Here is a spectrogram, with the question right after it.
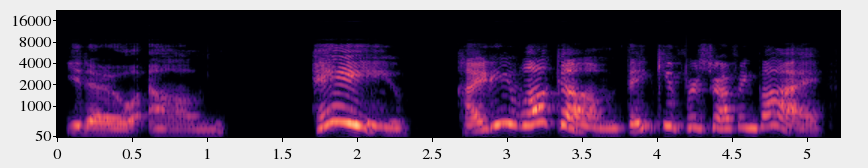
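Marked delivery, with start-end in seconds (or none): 1.7-5.1 high, sing-out hello; excited greeting. Real, not acted. Host welcoming a viewer who dropped by, excited greeting. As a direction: call out a delighted welcome, pitched well up.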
